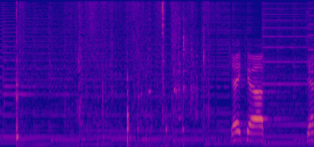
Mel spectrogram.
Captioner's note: rustling of cardboard box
